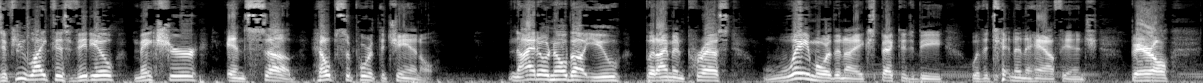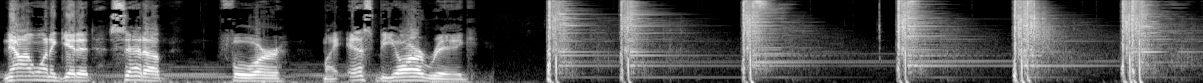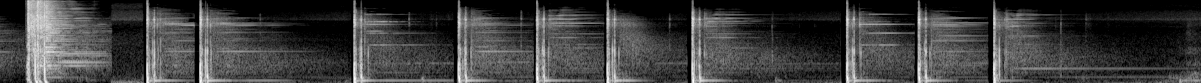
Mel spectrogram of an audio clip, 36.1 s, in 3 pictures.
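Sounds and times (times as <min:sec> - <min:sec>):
metallic ring of steel targets: 0:07.8 - 0:16.7, 0:17.5 - 0:36.0
suppressed rifle shots: 0:22.2 - 0:23.7, 0:24.3 - 0:24.7.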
